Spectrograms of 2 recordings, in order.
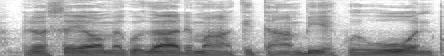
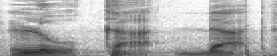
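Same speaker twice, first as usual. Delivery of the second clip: drawn-out, louder proud catchphrase; slow catchphrase; 5 dB louder, much slower than usual. Acted. Cook showing viewers the dish, slow proud catchphrase. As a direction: stretch every word slowly, showing off the dish.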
